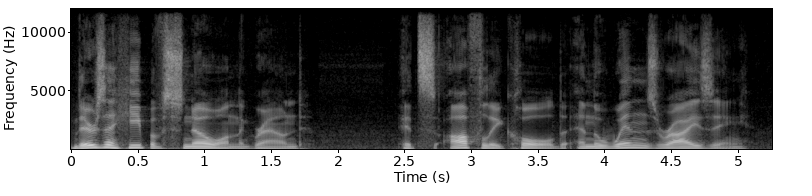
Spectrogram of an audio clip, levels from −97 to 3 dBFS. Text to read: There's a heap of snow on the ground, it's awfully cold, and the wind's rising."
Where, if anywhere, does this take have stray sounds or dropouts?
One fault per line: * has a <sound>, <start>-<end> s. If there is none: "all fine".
all fine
